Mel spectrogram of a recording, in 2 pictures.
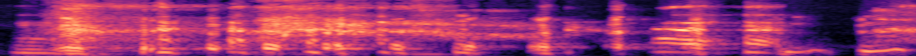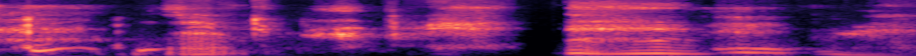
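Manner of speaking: long amused laugh; bursting laugh. Real, not acted. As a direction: let out a laugh. Laughing after whispering.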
